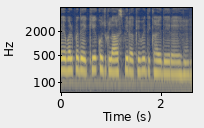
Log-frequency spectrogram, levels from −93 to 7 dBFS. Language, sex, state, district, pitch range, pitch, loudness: Hindi, female, Punjab, Pathankot, 175-205 Hz, 190 Hz, -14 LUFS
